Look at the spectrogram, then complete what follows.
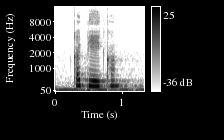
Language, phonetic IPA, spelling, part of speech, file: Belarusian, [kaˈpʲejka], капейка, noun, Be-капейка.ogg
- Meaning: kopek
